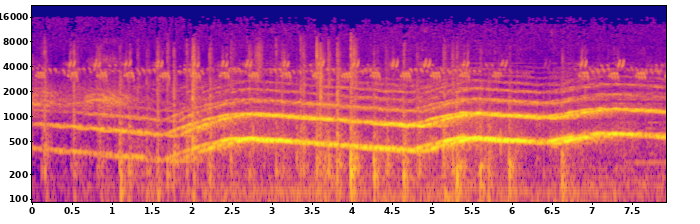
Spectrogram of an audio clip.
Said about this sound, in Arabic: لأتصل بصافرات الإنذار وإلا بوغتنا فجأة. ألو، صافرات الإنذار لتنطلق جميعها فورا.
